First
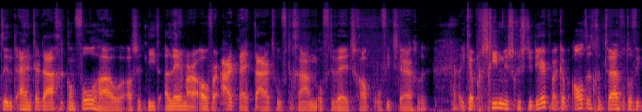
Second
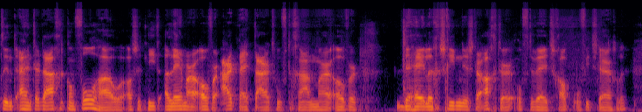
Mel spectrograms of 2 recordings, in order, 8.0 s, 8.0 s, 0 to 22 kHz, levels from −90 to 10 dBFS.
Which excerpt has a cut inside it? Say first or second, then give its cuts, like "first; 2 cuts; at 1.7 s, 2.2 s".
first; 2 cuts; at 4.0 s, 5.7 s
